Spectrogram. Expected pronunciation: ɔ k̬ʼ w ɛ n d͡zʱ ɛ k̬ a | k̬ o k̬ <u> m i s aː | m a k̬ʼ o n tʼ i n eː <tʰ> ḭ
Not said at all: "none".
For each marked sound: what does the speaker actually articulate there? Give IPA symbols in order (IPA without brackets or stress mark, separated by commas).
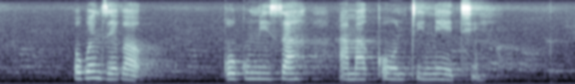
u, tʰ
